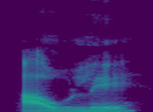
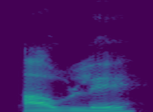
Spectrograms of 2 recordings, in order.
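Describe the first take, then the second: Both takes have the same delivery.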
